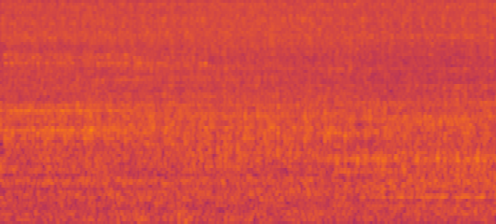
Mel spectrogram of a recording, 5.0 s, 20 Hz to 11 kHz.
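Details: GM 6.5 turbo diesel, 87,000 miles on original engine, warm after idling 5–10 minutes following years of sitting, checked for blowby. Steady idle under a strong breathy hiss, even clatter, no uneven puffing or rough beat. Normal idle.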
